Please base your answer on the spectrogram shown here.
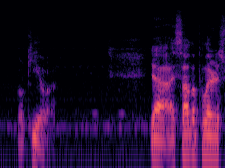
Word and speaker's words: Lokiowa: Lo-ki-a-wa. Lokiowa.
